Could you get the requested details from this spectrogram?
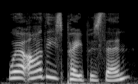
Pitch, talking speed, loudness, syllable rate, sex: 260 Hz, 215 wpm, -16 LUFS, 7.4 syllables/s, female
